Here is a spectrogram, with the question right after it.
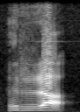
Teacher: रा पूरी वर्णमाला में इकलौता व्यंजन है जिसके उच्चारण में जिह्वा में कंपन होता है, इसलिए इसको प्रकंपित कहा जाता है।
